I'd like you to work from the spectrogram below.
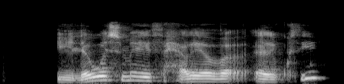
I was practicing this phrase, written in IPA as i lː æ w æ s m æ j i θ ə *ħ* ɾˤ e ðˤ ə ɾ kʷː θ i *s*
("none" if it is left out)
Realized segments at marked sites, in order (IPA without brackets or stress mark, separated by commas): ħ, none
